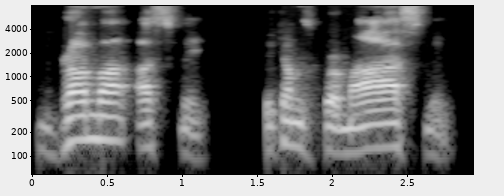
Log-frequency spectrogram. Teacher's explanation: two short a's one at the end of the first word one at the beginning of the second word they come together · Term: long a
